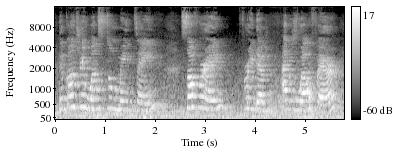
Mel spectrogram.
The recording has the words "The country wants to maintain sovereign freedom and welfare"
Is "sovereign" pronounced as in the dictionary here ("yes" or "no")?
no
